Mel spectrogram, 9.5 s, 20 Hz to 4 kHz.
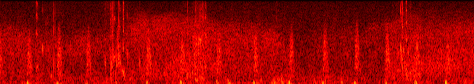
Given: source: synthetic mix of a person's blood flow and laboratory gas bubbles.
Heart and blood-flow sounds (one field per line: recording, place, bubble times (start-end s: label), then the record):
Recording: Doppler ultrasound of blood flow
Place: subclavian vein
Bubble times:
0.69-0.77 s: bubbles
0.82-0.89 s: bubbles
0.94-1.23 s: bubbles
2.06-2.60 s: bubbles
2.77-2.83 s: bubbles
3.63-4.16 s: bubbles
7.83-8.30 s: bubbles
From the record:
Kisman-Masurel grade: 221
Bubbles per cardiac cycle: several, 3 to 8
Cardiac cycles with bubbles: 10 to 50%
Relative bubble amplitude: barely perceptible (0.100 to 0.250)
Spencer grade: 2 (many but less than half of the cardiac periods contain bubble signals, singularly or in groups)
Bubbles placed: anywhere in the cardiac cycle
